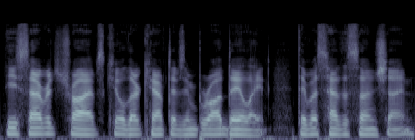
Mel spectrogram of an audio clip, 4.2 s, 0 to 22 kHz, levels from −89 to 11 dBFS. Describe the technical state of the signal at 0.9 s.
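At 0.9 s the speech signal is intact, with no audible fault at that point.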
